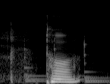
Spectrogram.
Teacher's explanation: ठ उच्चारण प्रयत्नको आधारमा स्पर्शी हो। प्राणत्वको आधारमा महाप्राण हो।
